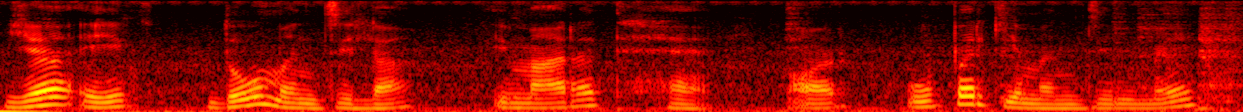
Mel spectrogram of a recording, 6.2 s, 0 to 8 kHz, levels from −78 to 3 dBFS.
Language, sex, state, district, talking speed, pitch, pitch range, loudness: Hindi, male, Uttar Pradesh, Etah, 115 wpm, 120 Hz, 110-140 Hz, -30 LUFS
